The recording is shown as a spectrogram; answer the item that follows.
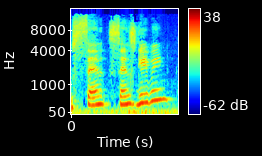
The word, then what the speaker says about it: Thanksgiving: Thanksgiving, eh, está bien pronunciado. Thanksgiving, Thanksgiving.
